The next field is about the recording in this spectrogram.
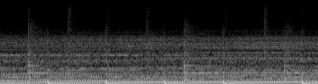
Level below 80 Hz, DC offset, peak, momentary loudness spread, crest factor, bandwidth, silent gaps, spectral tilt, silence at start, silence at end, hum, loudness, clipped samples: -28 dBFS; under 0.1%; -10 dBFS; 1 LU; 14 dB; 12.5 kHz; none; -7.5 dB/octave; 0 s; 0 s; none; -27 LUFS; under 0.1%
